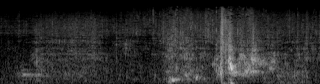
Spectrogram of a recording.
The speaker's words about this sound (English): Oh, I fell in the water.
